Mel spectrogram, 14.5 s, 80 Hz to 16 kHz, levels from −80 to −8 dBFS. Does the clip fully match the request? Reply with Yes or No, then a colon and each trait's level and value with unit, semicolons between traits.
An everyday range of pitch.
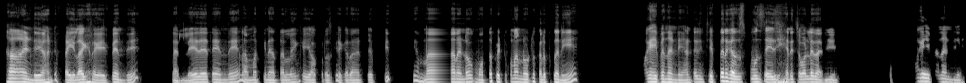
Yes: average, 3.1 semitones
